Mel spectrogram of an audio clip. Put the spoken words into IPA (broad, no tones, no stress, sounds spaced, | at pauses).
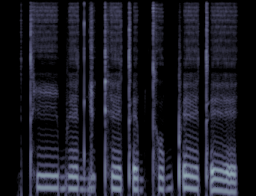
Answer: tʰ iː b eː d ɡ i kʰ e tʼ e b tʰ ʊ b pʼ eː tʼ e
